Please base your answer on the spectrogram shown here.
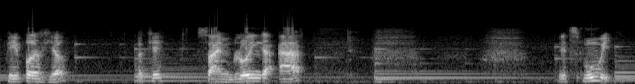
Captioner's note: blowing air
